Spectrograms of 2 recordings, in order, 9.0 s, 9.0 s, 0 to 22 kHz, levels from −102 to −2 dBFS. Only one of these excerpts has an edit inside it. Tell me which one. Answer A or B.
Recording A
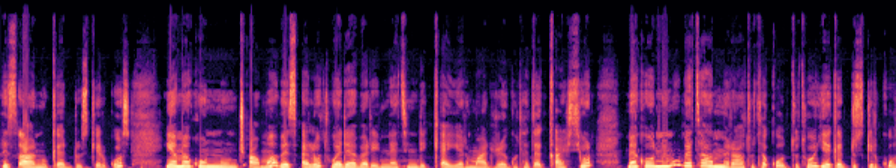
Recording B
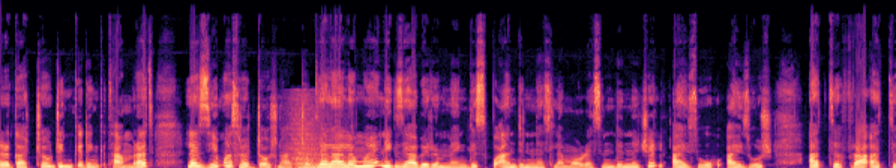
B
